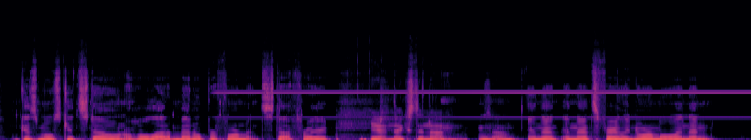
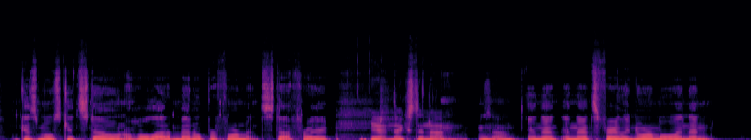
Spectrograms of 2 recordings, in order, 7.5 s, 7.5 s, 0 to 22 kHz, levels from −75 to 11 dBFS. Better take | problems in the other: second | high-pitched whine; noticeable; from 2 s on; 7.5 kHz, 20 dB below the speech

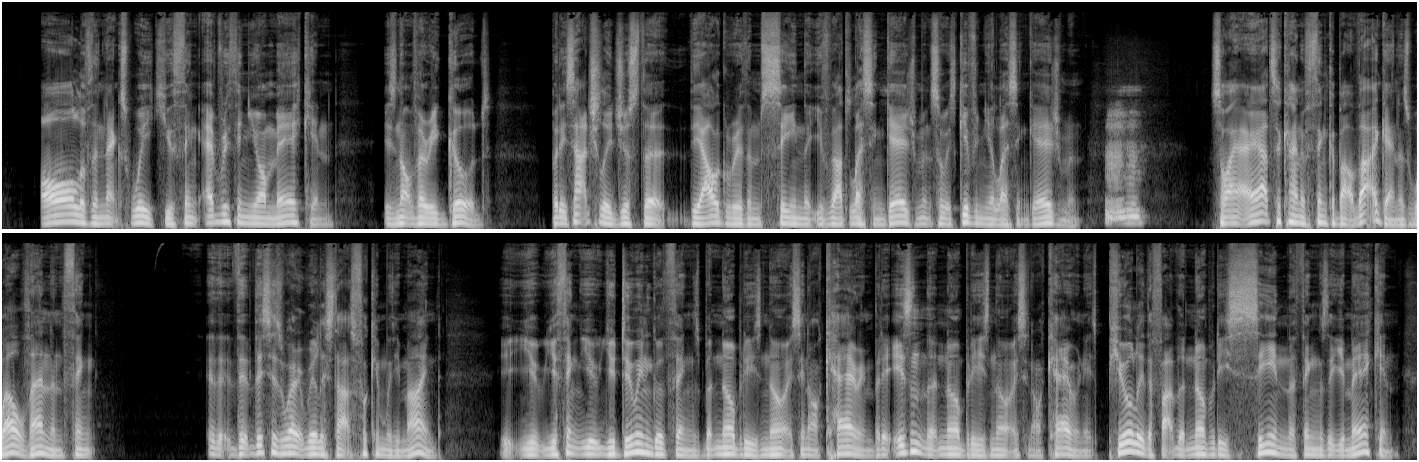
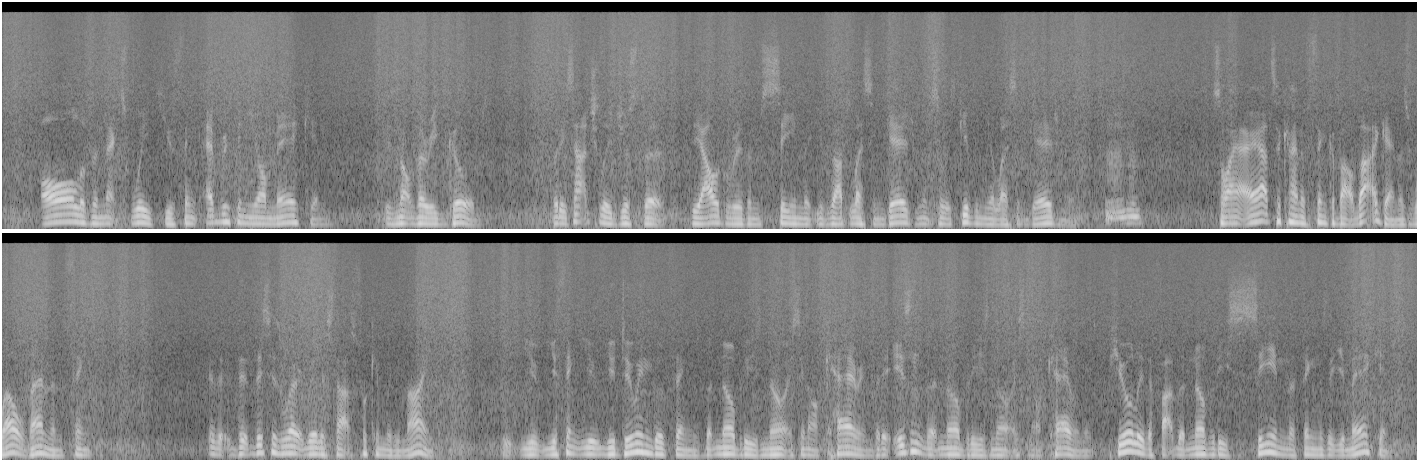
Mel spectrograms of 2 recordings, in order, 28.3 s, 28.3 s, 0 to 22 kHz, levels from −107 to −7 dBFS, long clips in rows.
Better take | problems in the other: first | hiss; loud; throughout; 2 dB below the speech

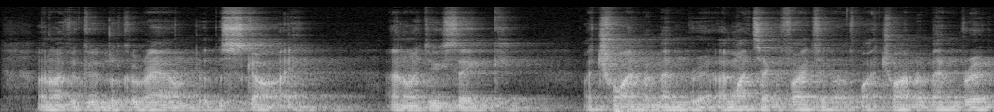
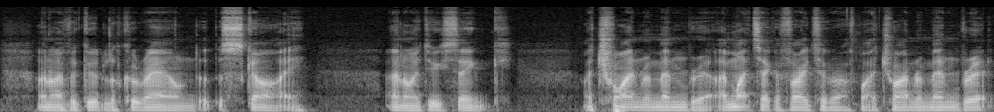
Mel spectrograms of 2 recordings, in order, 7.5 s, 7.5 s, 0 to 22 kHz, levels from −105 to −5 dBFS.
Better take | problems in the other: second | room echo; slight; dies away in 1.2 s

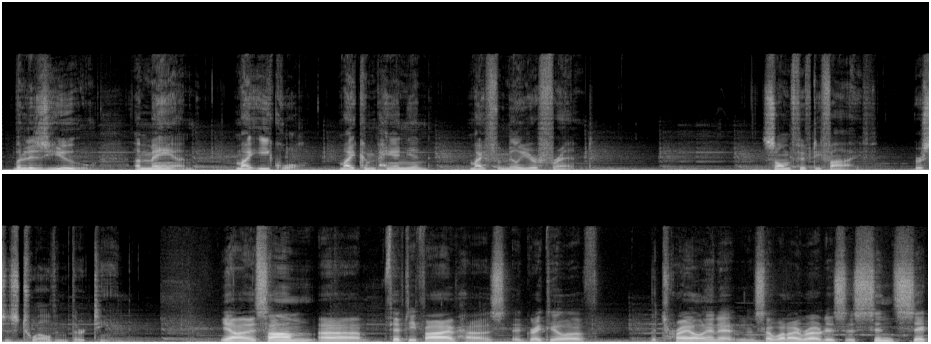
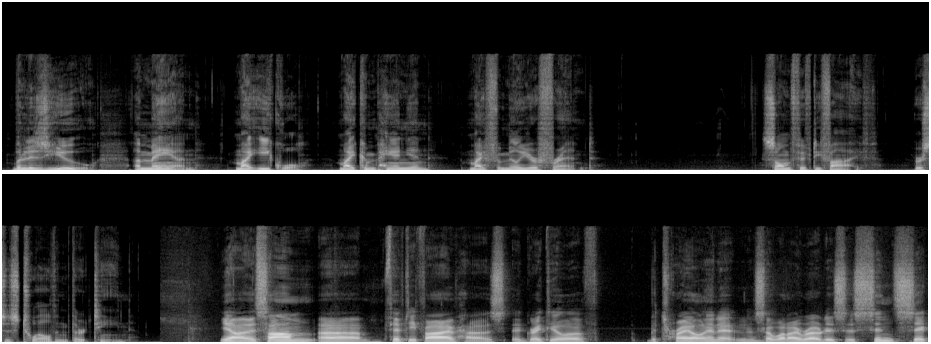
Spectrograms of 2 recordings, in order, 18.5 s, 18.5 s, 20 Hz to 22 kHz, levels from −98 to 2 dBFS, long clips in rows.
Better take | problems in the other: second | background music; faint; throughout; 20 dB below the speech

